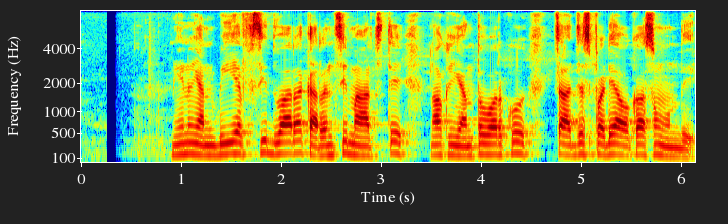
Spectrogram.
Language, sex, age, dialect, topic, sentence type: Telugu, male, 18-24, Utterandhra, banking, question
